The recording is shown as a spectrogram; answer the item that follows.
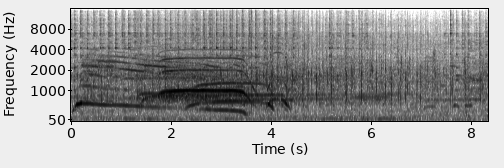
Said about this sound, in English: Kylie getting a huge ovation from the crowd.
